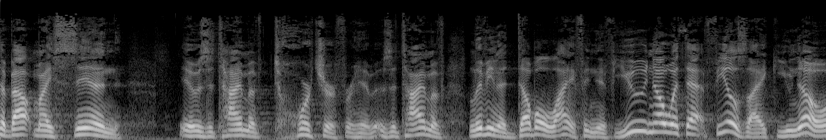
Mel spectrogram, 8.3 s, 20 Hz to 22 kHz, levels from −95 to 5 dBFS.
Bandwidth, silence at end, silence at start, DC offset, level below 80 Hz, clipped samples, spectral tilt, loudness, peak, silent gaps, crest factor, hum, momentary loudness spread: 13.5 kHz; 0 s; 0 s; under 0.1%; -58 dBFS; under 0.1%; -7 dB/octave; -24 LUFS; -6 dBFS; none; 16 dB; none; 10 LU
